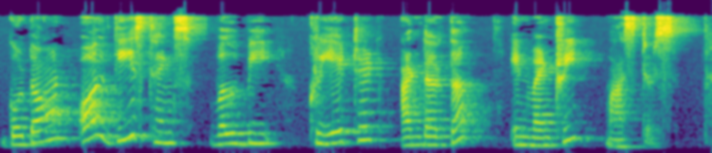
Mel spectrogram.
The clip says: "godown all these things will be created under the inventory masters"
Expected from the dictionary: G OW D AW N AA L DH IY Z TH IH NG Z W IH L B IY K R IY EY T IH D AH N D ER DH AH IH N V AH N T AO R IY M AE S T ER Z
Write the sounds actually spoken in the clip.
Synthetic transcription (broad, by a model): G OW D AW N AA L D IY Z T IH NG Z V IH L B IY K R IY EY T IH D AH N D ER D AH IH N V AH N T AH R IY M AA S T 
